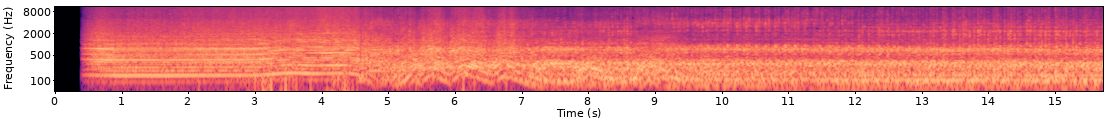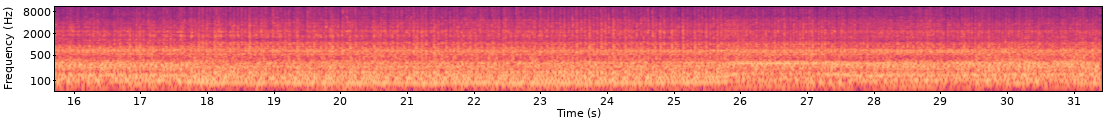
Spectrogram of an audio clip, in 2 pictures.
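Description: Drag race car engines running loud at the start line. The roadster's engine holds steady, then revs up and breaks into a ragged roar between about 3 and 7 seconds in, with tyre smoke from a burnout. After that the engines run on at a loud, rough idle while staging, with a change in tone near the end.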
